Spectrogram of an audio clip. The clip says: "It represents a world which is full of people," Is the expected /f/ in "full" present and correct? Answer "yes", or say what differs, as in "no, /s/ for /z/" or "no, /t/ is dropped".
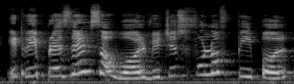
yes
